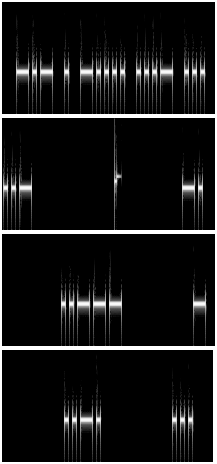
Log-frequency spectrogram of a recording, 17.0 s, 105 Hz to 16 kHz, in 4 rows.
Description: Morse code, heard as a keyed tone, about 15 wpm, spaced as for 8 wpm, 700 Hz. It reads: KE6VSU N2TFS
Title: USA Call Signs - 6x Character Spacing - 15wpm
